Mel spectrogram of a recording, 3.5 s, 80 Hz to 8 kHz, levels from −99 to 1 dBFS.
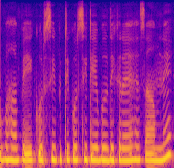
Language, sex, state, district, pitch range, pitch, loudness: Hindi, female, Uttar Pradesh, Lalitpur, 220-235 Hz, 225 Hz, -13 LUFS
